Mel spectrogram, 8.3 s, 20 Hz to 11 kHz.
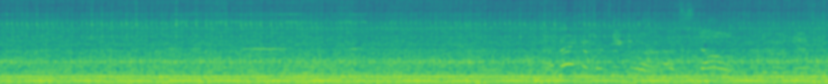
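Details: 1948 Lincoln SA-200 welder engine, long unused, revived with little work, with a short stack with resonator: a steady, even low rumble with no knocks or misses. Normal, smooth, quiet idle.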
